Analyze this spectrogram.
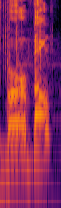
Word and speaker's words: Boerboel: In the Afrikaans language, the name Boerboel, pronounced as Boerboel, translates to farmer's dog.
